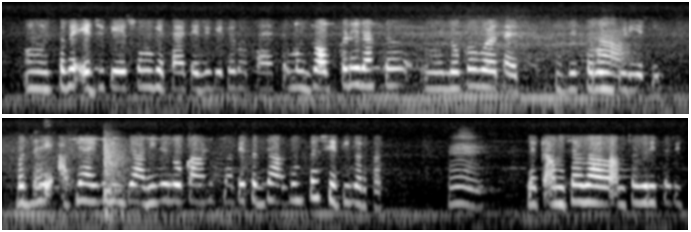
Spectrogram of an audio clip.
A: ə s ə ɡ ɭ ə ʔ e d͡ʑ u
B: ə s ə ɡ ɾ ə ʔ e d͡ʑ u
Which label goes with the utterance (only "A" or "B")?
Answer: A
